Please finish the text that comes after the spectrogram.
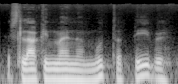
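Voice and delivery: usual speaking voice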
